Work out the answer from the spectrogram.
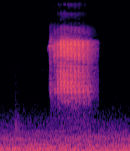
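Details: Air mancur bird from Sumatra, used as a lure when teaching white-rumped shamas to sing, producing a single short burst of dense, buzzy hissing song.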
